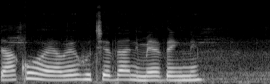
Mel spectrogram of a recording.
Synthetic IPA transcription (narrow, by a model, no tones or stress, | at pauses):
akʊhɔjawɛɦutɛðanĩmɛðɛinɪ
